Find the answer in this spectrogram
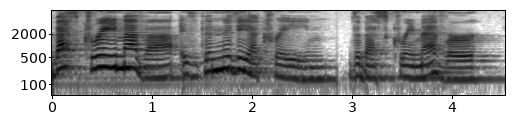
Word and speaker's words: Nivea: one and usually at least in Poland people pronounce it like NAVAIR so their way the Polish phonetic system would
